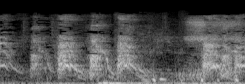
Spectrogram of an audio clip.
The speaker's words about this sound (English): Real recordings of Jade's dogs, but by the way. They're adorable. That was at the vet. They're not always like that.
